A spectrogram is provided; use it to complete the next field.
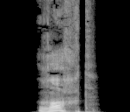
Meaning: second-person plural preterite of riechen
- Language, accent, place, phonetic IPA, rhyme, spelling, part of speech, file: German, Germany, Berlin, [ʁɔxt], -ɔxt, rocht, verb, De-rocht.ogg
